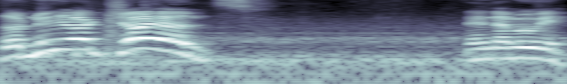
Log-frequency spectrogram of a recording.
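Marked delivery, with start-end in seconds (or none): 0.0-1.3 high, put-on cartoon king character voice. After pulling a New York Giants card, doing a King Julien impression. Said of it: "a pretty good impersonation".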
